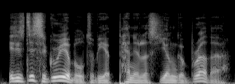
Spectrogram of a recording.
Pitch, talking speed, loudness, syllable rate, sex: 110 Hz, 230 wpm, -19 LUFS, 7.4 syllables/s, male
